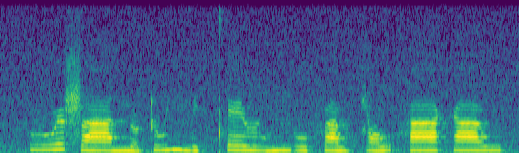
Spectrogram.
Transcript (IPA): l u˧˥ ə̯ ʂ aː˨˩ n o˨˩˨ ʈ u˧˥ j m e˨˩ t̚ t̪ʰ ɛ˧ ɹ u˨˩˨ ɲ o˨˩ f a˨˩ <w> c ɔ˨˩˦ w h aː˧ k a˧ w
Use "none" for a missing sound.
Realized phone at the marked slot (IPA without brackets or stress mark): w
